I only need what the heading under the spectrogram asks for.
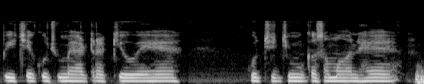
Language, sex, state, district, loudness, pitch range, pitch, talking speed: Hindi, male, Uttar Pradesh, Shamli, -14 LUFS, 155-160 Hz, 160 Hz, 155 wpm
